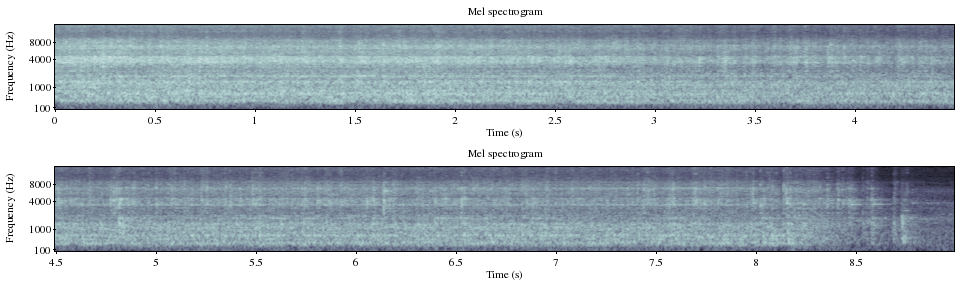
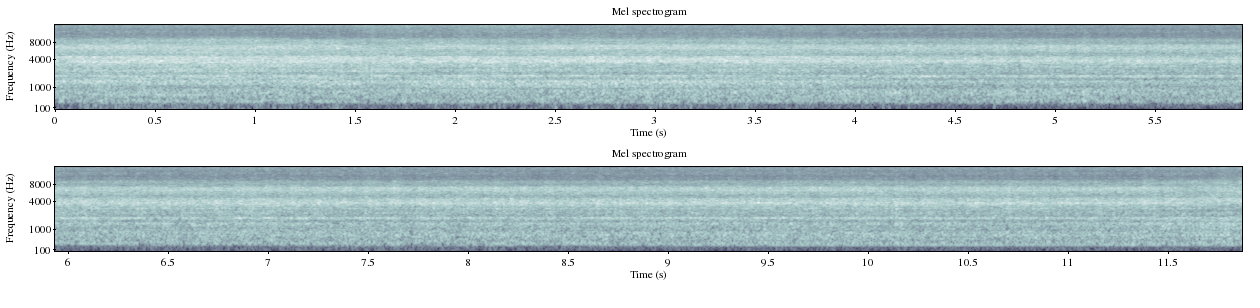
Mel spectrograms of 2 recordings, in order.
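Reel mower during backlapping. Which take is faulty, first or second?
second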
